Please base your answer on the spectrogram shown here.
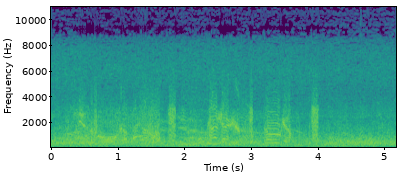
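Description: A loud, sustained roar of Blue Angels jet aircraft pulling a hard maneuver, heavy broadband rumble filling the whole stretch while voices talk over it.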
